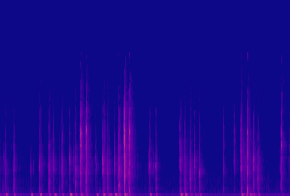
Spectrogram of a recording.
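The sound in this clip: Typing a search for a Monopoly iron piece into eBay on a computer keyboard: rapid, uneven bursts of key clicks with short pauses between them, moderately loud and with no voices.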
